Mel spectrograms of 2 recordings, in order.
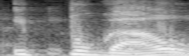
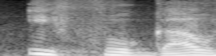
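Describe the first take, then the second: First: The middle consonant is a p sound. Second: The middle consonant is an f sound. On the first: The speaker calls it wrong. "hindi sila" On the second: The speaker calls it right. "ang tamang tawag sa kanila ay"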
